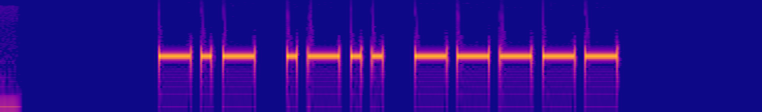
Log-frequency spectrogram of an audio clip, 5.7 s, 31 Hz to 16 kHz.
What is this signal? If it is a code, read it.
Morse code, heard as a keyed tone, about 15 wpm, 700 Hz. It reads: KL0
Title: USA Call Sign Prefixes - 15wpm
